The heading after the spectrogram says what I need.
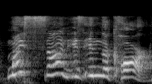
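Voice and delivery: high, loud, distressed plea; getting emotional. Real, not acted. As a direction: plead with real emotion welling up. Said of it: "I'm getting emotional".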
